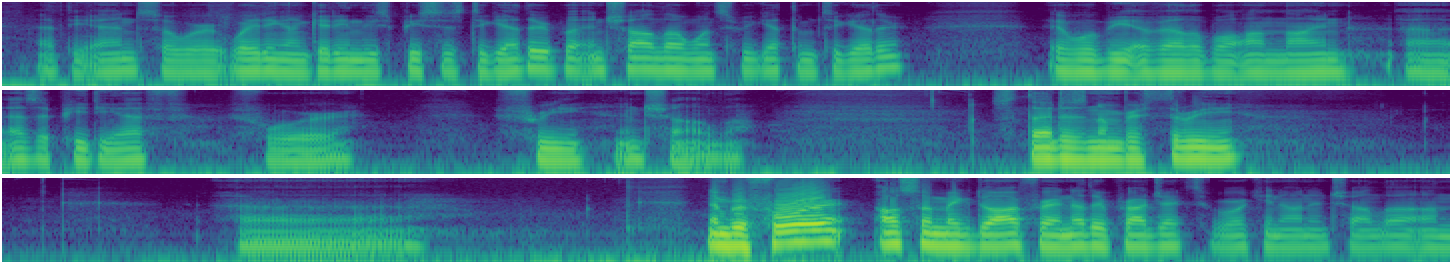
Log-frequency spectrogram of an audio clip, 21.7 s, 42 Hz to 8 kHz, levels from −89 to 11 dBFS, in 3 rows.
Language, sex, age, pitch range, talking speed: English, male, 20-39, 100-115 Hz, 135 wpm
